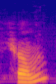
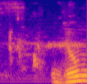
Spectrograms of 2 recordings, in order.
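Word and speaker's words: zum: জি এক্সাম্পলকে হচ্ছে আমরা ডয়েচে বলে সুম বাইসপিল, হ্যাঁ সুম 22 বাইস ফিল, জুম না সুম, সেট না, সোম জি সুম বাইস।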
